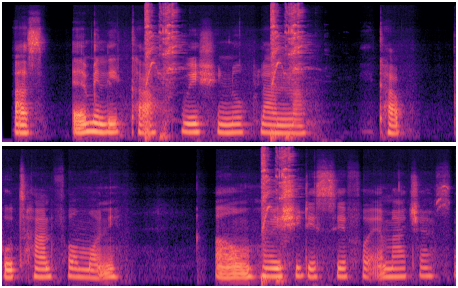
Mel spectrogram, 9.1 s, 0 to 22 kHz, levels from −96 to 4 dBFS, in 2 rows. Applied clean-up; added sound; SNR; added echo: none; Thump, thud; 5 dB; none.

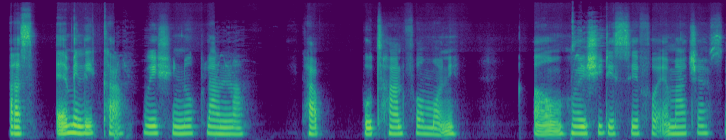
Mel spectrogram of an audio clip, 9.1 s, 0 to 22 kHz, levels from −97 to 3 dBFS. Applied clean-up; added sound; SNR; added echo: neural mask model DeepFilterNet 3.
